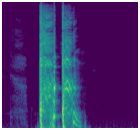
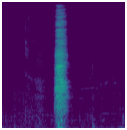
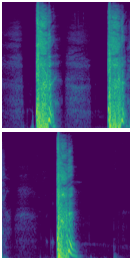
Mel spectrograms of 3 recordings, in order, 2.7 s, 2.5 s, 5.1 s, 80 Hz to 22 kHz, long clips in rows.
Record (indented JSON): {
  "cough_length": "2.7 s",
  "cough_amplitude": 32768,
  "cough_signal_mean_std_ratio": 0.33,
  "exhalation_length": "2.5 s",
  "exhalation_amplitude": 7163,
  "exhalation_signal_mean_std_ratio": 0.25,
  "three_cough_length": "5.1 s",
  "three_cough_amplitude": 32768,
  "three_cough_signal_mean_std_ratio": 0.34,
  "survey_phase": "alpha (2021-03-01 to 2021-08-12)",
  "age": "45-64",
  "gender": "Female",
  "wearing_mask": "No",
  "symptom_none": true,
  "smoker_status": "Ex-smoker",
  "respiratory_condition_asthma": true,
  "respiratory_condition_other": false,
  "recruitment_source": "REACT",
  "submission_delay": "1 day",
  "covid_test_result": "Negative",
  "covid_test_method": "RT-qPCR"
}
